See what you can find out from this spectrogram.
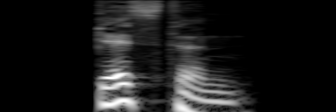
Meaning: dative plural of Gast
- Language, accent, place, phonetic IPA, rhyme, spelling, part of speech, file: German, Germany, Berlin, [ˈɡɛstn̩], -ɛstn̩, Gästen, noun, De-Gästen.ogg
